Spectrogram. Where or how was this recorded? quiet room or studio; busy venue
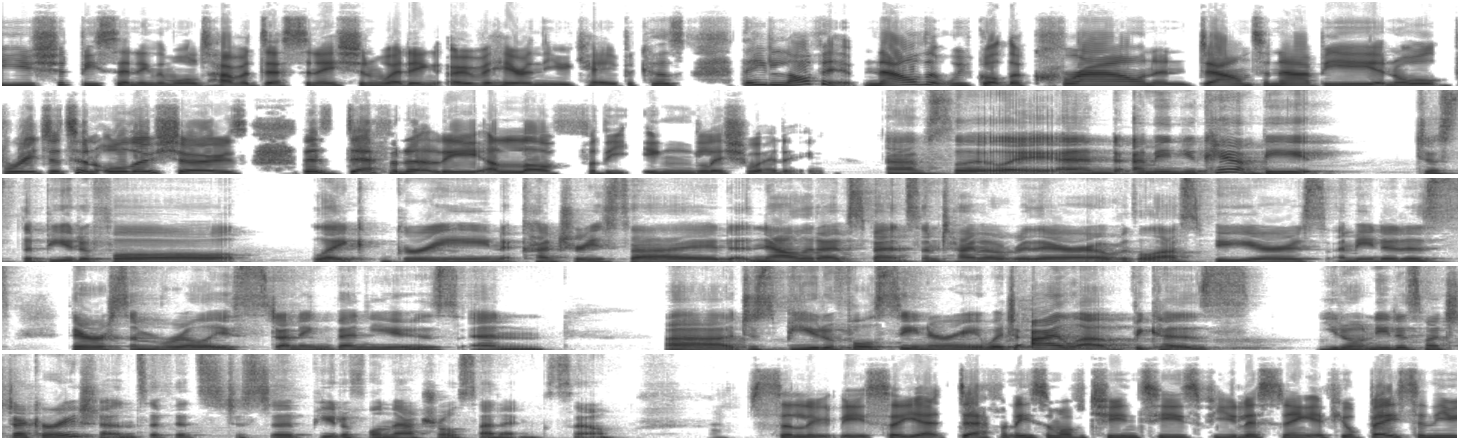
quiet room or studio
